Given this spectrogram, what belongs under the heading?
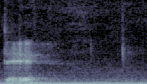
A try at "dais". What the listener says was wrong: You're French. You make a lot of letters silent that don't have to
